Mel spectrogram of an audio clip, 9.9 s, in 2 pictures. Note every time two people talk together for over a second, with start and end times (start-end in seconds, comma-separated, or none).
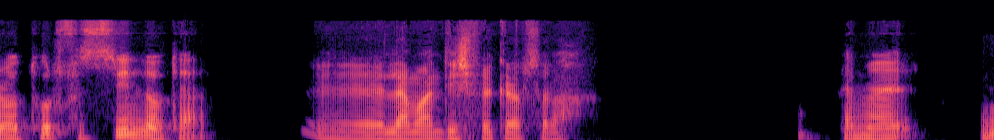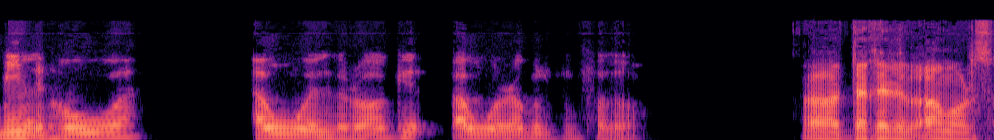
none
